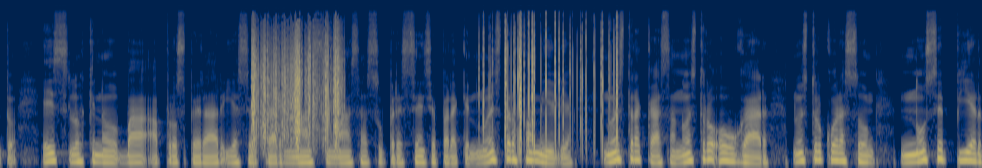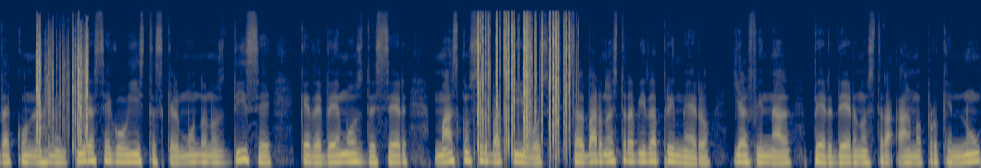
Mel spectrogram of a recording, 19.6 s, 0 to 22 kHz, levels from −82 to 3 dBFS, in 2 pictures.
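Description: A worn cable or connector, likely being moved during recording, varies its contact resistance erratically, producing cable scratch noise: dense, ragged bursts of crackle laid over the speech. It occurs four times: 2.52–3.46 s, a few dB louder than the speech; 4.77–6.21 s, after "su presencia para que", roughly level with it; 10.19–10.70 s, after "no se pierda con", similarly level; and 14.57–15.63 s, after "debemos de ser más", again rising above the speech.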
